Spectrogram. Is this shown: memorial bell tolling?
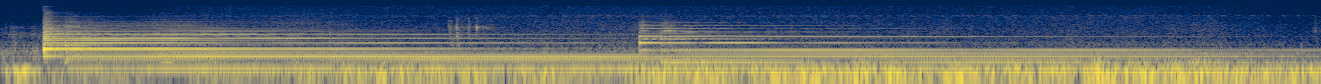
yes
